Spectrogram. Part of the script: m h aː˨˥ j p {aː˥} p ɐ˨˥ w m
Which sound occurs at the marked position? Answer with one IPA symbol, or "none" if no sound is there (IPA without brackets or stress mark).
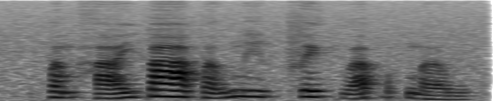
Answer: aː˥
